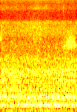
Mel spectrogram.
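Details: Honey bees from a hive producing multifloral honey, colonies actively working: a dense, steady droning hum with a low even tone throughout and a soft hiss over it.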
